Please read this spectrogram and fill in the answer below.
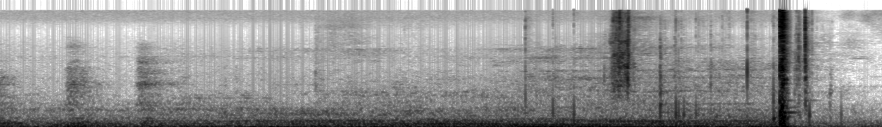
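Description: Steady low rumble of a vehicle on the move, with a few clicks and then one sharp, loud click near the end, after which the rumble falls away.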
